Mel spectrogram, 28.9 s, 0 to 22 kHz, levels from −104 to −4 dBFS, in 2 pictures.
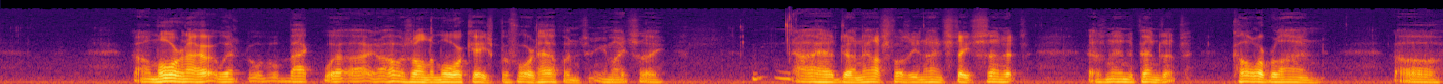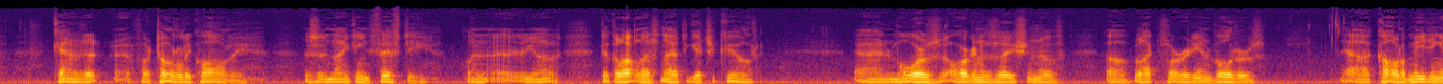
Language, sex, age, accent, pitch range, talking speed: English, male, 60-79, American, 115-130 Hz, 140 wpm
